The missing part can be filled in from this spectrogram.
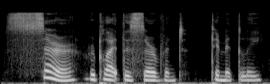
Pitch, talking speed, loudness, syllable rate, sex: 205 Hz, 110 wpm, -17 LUFS, 3.8 syllables/s, female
